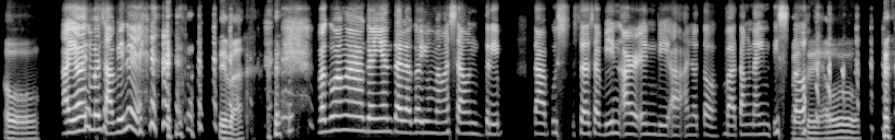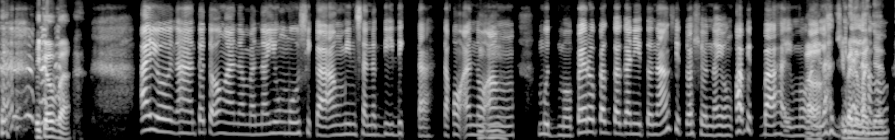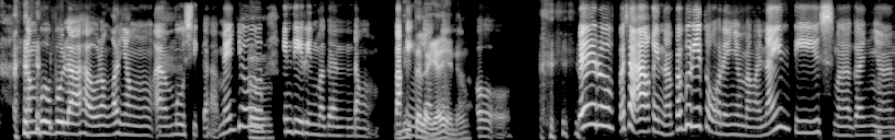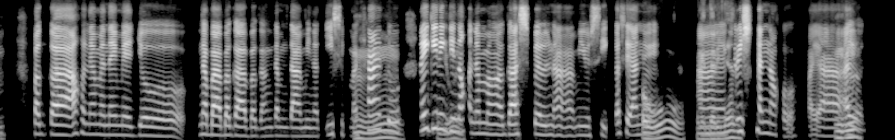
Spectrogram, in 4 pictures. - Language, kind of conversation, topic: Filipino, unstructured, Paano ka naaapektuhan ng musika sa araw-araw?
- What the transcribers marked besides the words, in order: chuckle; laugh; chuckle; laugh; breath; chuckle; laughing while speaking: "lagi na lang"; giggle; breath; giggle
